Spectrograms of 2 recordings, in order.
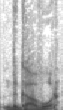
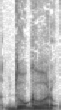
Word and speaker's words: договор: Поэтому, если там и было слово «договор», то оно было только с одним ударением «договор». Вот в современных словарях некоторых с определенной пометой «разговорная», «сниженная», «просторечная» или «с запретительной пометой», как было это еще несколько лет назад, форма «договор» указана, но она везде еще раз маркирована как недопустимая.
